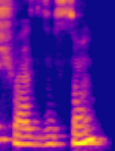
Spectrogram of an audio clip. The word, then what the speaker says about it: choisissons: The Z sound because the S is found in between two vowels, and then the deux S, the double S is pronounced as S. Nous choisissons, vous choisissez.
